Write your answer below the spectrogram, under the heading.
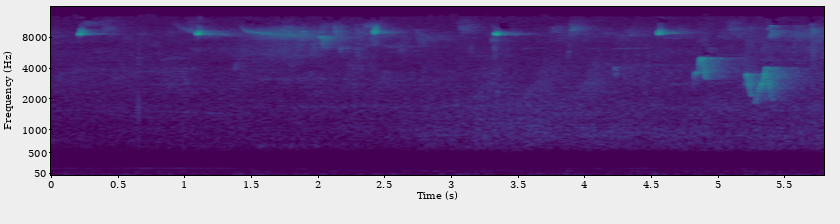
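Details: A Puerto Rican emerald, endemic to Puerto Rico, feeding its chick: tiny, very high, thin chips repeated about once a second, then a quick cluster of lower squeaky notes, over a soft steady hiss.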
